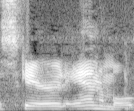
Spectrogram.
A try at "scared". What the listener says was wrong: You put an extra syllable in the word scared. You said scared animal. Yeah, you said it is a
